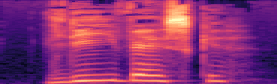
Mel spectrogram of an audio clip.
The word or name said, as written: ligvæske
